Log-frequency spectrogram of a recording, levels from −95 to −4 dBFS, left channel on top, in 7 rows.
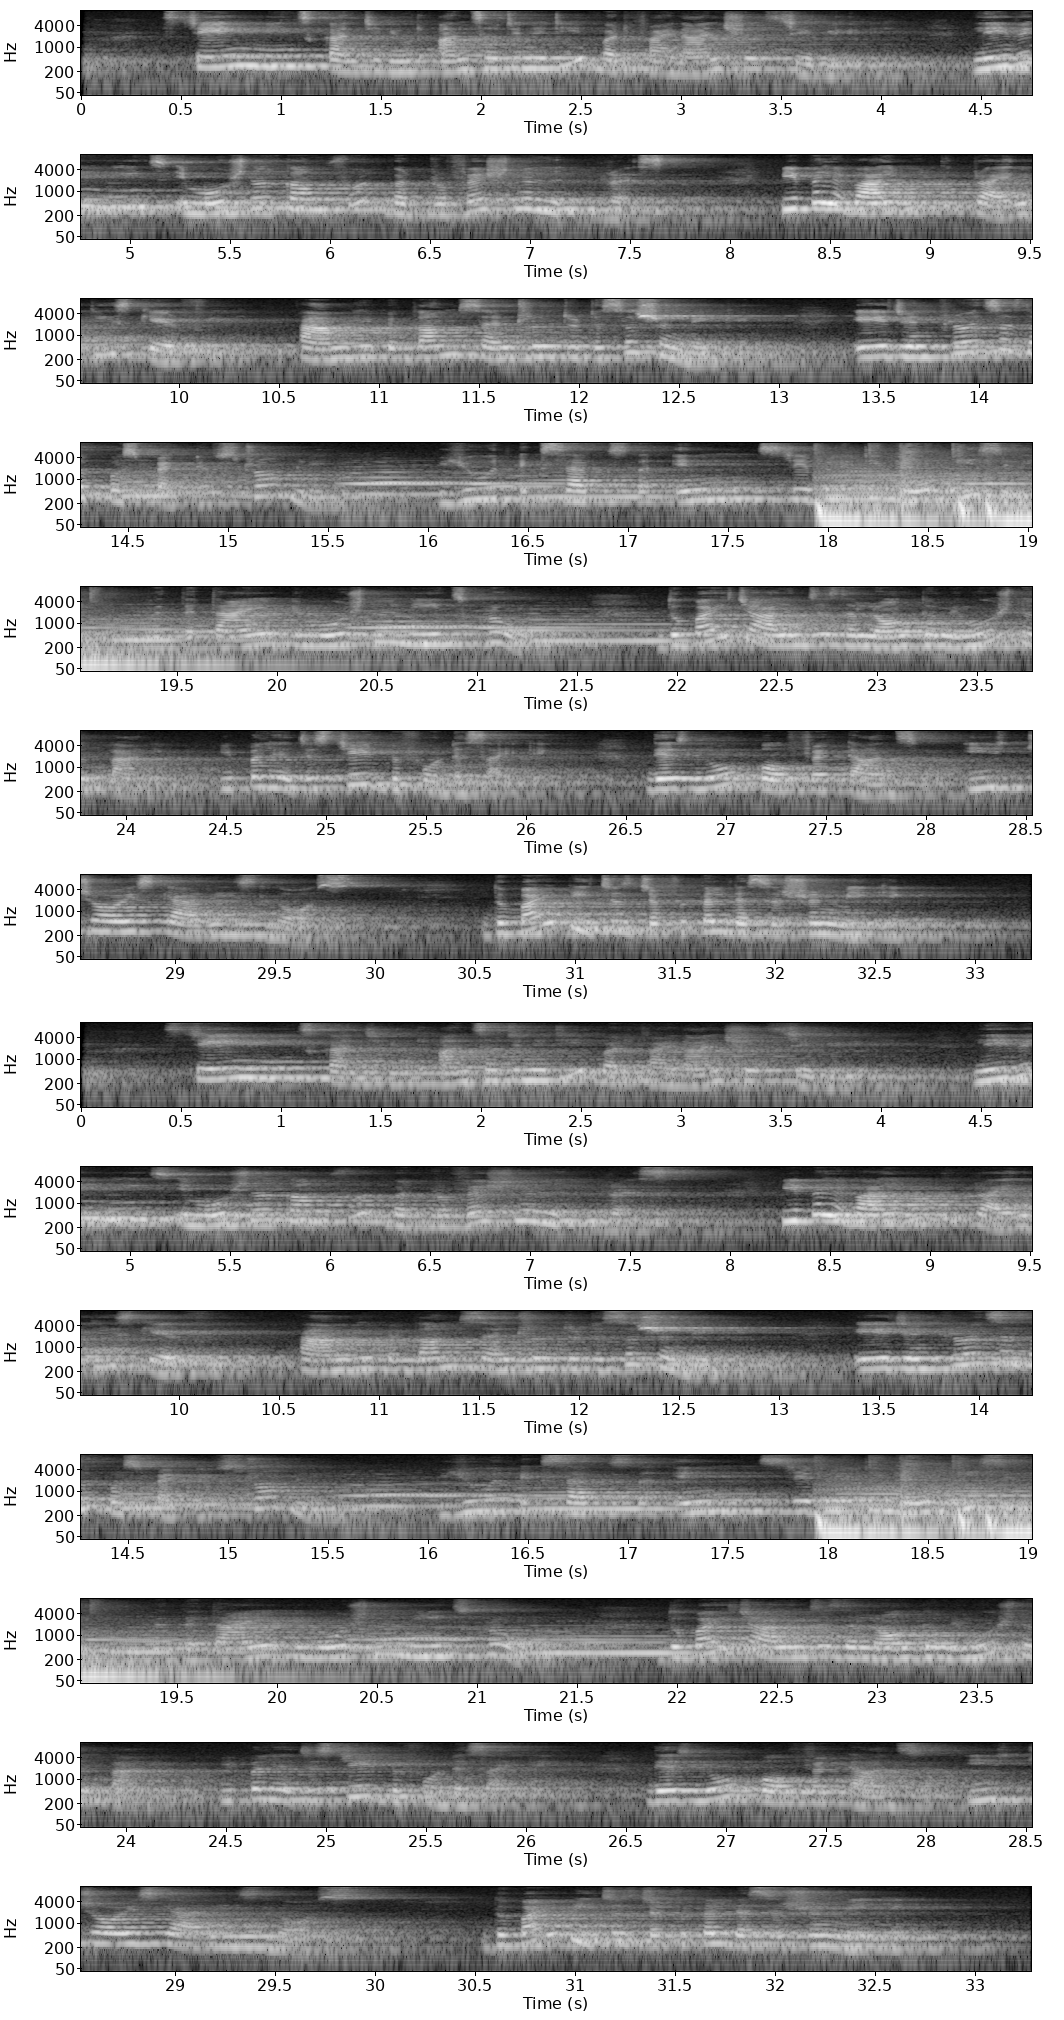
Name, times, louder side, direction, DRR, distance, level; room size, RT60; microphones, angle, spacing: voice 1, 0.5-3.9 4.5-7.7 8.2-10.3 10.6-12.7 13.4-15.5 16.0-21.3 21.6-26.1 26.4-29.9 30.5-32.6, left 2 dB, 80° left, 3 dB, 1.3 m, -27 dB
sound 1, 14.4-15.2 15.4-17.1 17.9-22.0, left 1 dB, 25° left, 0.5 m, -27 dB
17.5 x 12.5 x 2.9 m, 2.3 s
head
